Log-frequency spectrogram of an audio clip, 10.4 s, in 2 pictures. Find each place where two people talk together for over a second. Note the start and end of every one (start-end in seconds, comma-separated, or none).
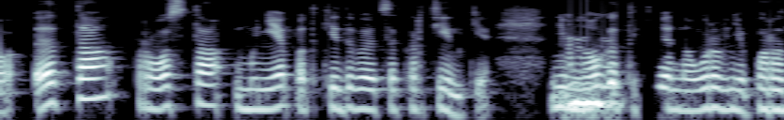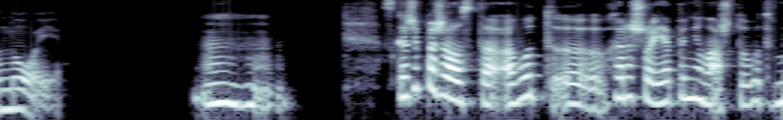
none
